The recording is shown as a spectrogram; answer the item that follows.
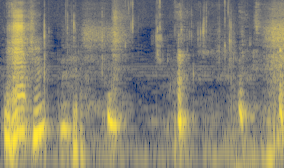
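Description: Crunchy chewing and biting of a snack that tastes like stale cereal, in irregular bursts with short gaps and some breathing between them.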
